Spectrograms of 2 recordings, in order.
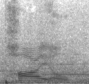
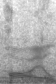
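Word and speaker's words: Pijl: The I and the J I'm always told by Dutch friends is pronounced with a Y in English. So let's go with Dan Pile.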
